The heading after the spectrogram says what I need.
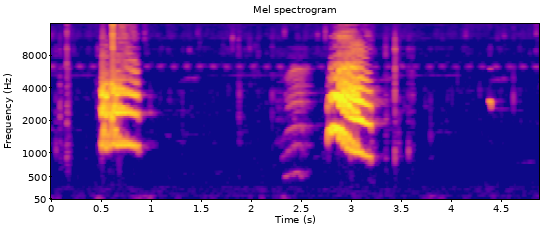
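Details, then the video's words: Parrot giving a loud, rough squawk, then a quieter falling call and a second strong descending screech, followed by a brief high chirp. "Mitthu Mitthu Parrot Sounds | मिट्ठू मिट्ठू |Funny parrot sound"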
